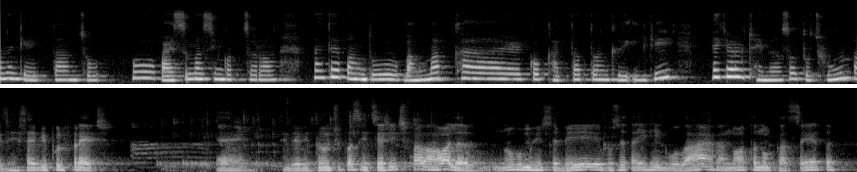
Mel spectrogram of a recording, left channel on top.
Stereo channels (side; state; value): both; different; correlation 0.00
